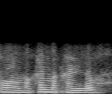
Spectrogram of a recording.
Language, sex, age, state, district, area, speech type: Manipuri, female, 60+, Manipur, Imphal East, rural, conversation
